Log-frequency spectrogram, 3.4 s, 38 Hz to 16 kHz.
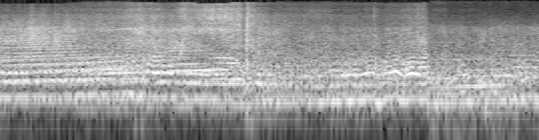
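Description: Ligier and Norma prototype race cars at Val de Vienne in 2007 scream past at high revs. Engine notes rise and fall in layered whines, with a brief tire squeal as one car spins, loud and continuous with no voices.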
